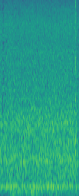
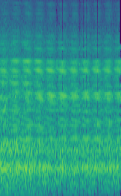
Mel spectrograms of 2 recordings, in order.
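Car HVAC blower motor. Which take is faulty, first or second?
second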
